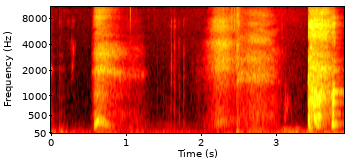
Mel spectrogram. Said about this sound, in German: Entschuldigung, ich muss meine Antwort von eben korrigieren. Ich huste doch anscheinend häufiger.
